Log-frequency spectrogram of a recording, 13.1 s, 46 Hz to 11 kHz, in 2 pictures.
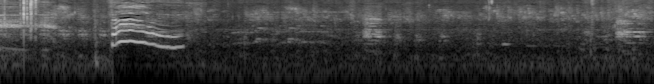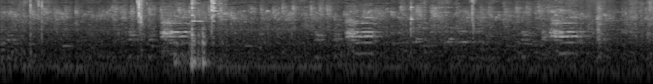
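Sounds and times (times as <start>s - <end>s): chickens clucking: 0.0s - 13.0s.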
